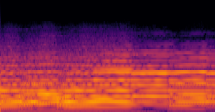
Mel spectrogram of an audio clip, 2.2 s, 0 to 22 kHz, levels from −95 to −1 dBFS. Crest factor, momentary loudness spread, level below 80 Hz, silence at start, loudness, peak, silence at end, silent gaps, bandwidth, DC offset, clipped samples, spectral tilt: 12 dB; 2 LU; -72 dBFS; 0 s; -23 LUFS; -12 dBFS; 0 s; none; 7 kHz; under 0.1%; under 0.1%; -6 dB/octave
